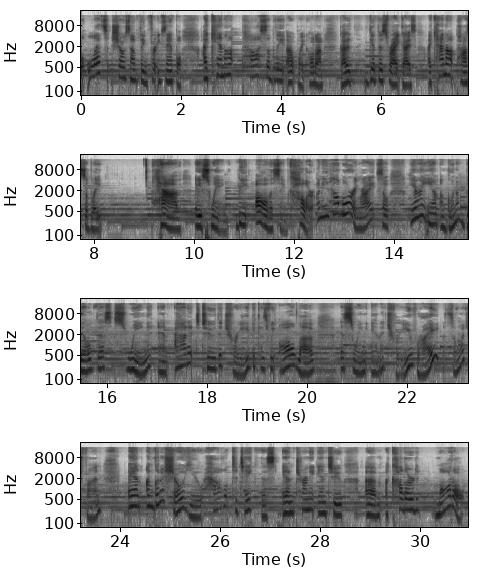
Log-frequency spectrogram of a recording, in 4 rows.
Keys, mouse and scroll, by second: 0.0 middle click, 1.3 click, 3.1 click, 3.6 scroll up 1, 4.7 click, 5.5 click, 6.0 middle click, 7.1 click, 7.4 middle click, 8.3 click, 9.2 middle click, 10.0 click, 10.9 click, 12.5 click, 12.8 middle click, 13.8 click, 14.8 middle click, 15.8 middle click, 18.1 a, 19.4 click, 21.2 l, 22.4 click, 23.9 click, 25.5 click, 26.2 scroll up 3, 26.7 shift+middle click, 27.0 scroll down 1, 27.1 middle click, 28.5 shift+middle click, 28.9-29.2 scroll up 2, 29.7 click, 30.8 click.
